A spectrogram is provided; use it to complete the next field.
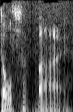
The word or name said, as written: Dulcification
